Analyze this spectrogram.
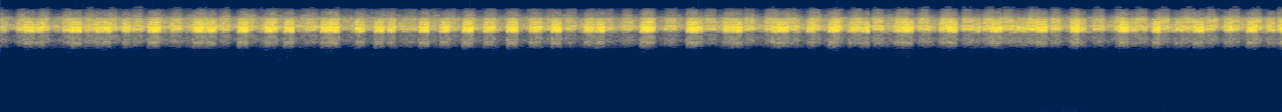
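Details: Greek cicadas in a pine forest at midsummer, their high rasping drone swelling and fading in fast repeated beats, close to three each second, filling the whole stretch without pause.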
